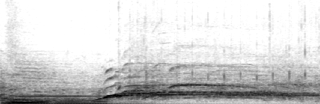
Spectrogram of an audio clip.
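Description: An acoustic guitar chord strummed and left ringing, then a group of teenagers whoop and cheer, their voices sliding up together about a second and a half in and holding a high cry: the song has ended.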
